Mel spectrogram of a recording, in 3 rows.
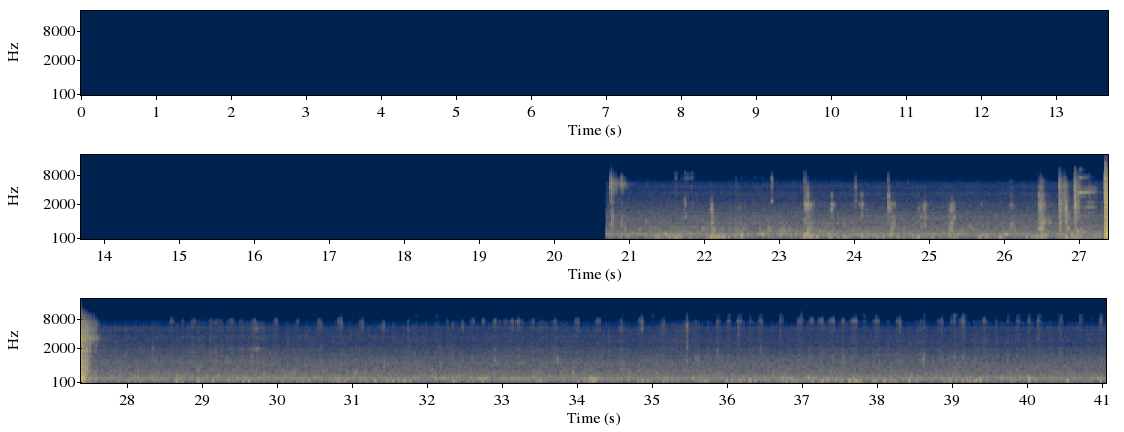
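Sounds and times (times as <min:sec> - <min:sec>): machine hum: 0:20.7 - 0:41.0
loud clunk: 0:26.5 - 0:27.7
faint ticking: 0:27.8 - 0:41.0.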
